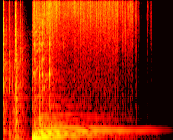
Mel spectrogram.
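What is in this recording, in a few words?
Chest opening; Minora-Game; Sound-Artlist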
